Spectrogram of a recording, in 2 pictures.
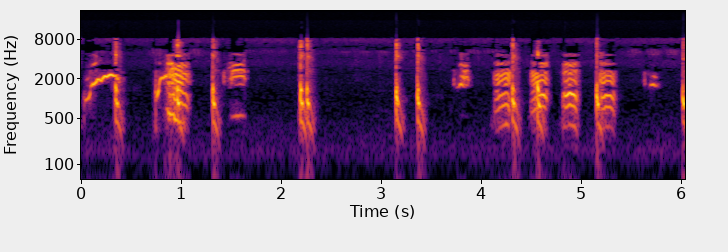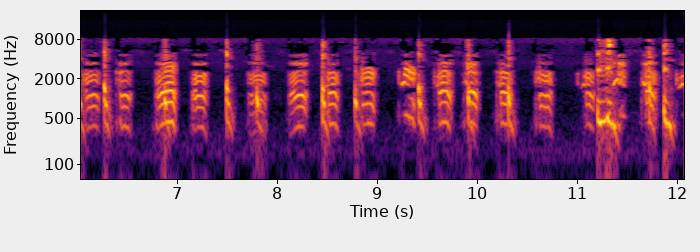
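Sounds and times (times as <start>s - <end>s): bird calling with nasal notes: 0.0s - 2.4s, 3.1s - 12.0s.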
